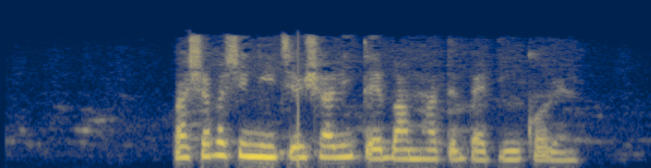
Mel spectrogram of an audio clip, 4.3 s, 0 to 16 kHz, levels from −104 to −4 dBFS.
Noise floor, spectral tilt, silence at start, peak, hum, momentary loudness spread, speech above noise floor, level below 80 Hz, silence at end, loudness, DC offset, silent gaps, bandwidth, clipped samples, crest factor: -68 dBFS; -4.5 dB/octave; 1.15 s; -8 dBFS; none; 15 LU; 46 dB; -62 dBFS; 0.5 s; -23 LUFS; under 0.1%; none; 7.6 kHz; under 0.1%; 16 dB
